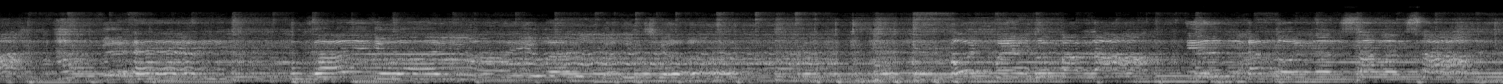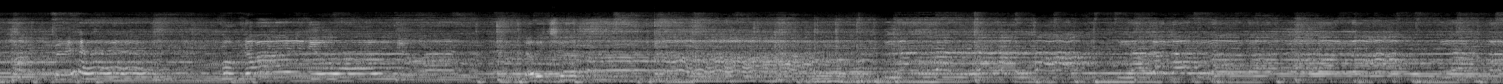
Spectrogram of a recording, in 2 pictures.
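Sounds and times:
live band playing slow ballad: 0.0 - 30.0.

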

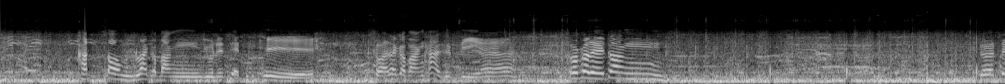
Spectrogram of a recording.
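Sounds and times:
stadium low rumble: 0.0 - 10.0.

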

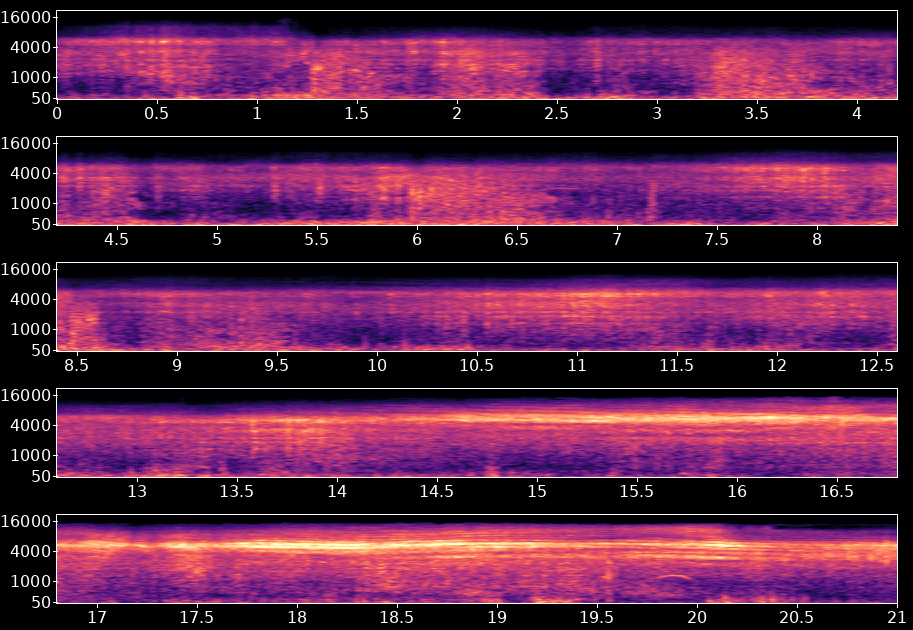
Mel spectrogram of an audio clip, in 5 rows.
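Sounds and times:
skis scraping on snow: 0.0 - 21.0
wind buffeting the microphone: 0.0 - 21.0.

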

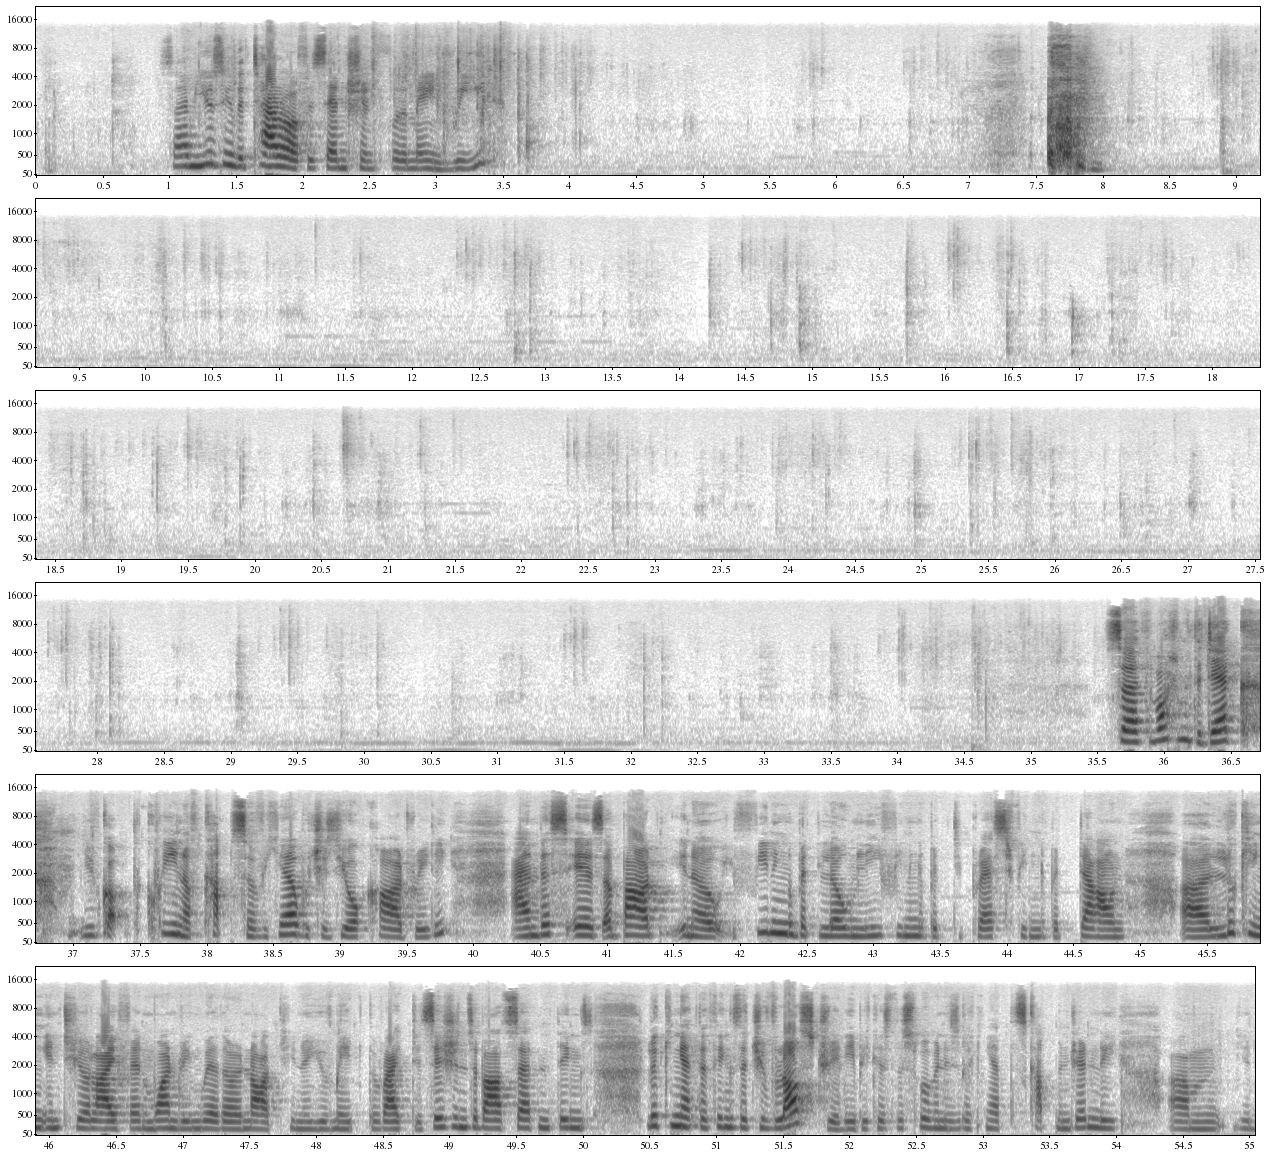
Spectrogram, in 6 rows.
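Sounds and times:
person coughing: 7.5 - 8.1.

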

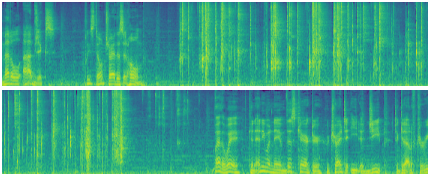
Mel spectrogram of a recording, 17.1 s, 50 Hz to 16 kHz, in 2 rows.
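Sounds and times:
man chewing on metal: 3.6 - 12.5.

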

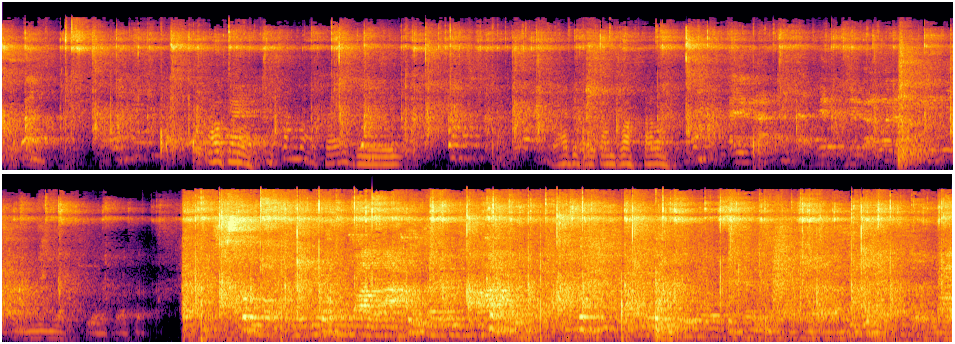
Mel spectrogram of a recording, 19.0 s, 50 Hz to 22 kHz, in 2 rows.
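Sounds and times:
table tennis balls clicking: 0.0 - 10.6, 11.3 - 19.0
voices in hall: 0.0 - 19.0.

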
